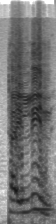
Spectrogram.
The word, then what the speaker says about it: ptyalin: And so when you eat food, when food enters into the mouth, it is broken down by an enzyme called ptyalin enzyme. The word ptyalin is spelled P-T-Y-L-I-N.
